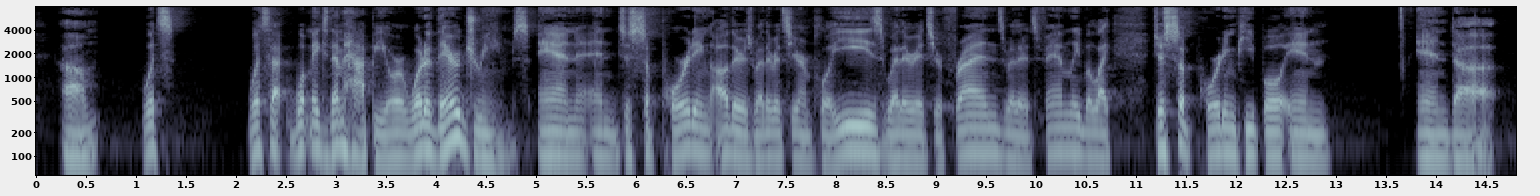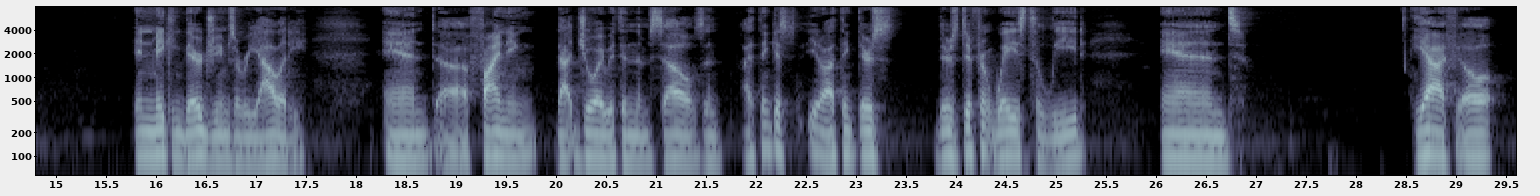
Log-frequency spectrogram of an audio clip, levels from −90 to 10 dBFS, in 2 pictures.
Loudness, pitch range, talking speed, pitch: -26 LUFS, 95-115 Hz, 140 wpm, 100 Hz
